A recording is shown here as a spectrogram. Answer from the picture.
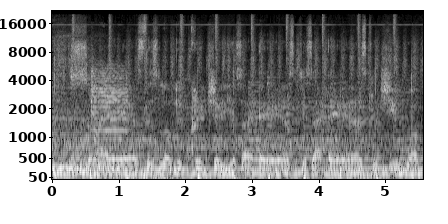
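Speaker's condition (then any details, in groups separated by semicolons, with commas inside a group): No condition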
